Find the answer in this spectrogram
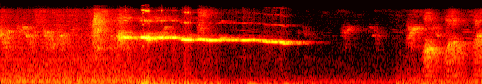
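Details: Pet African grey parrot indoors giving a long clear whistle that slides slowly downward, framed by brief squawky noises; owner's voice asking it to do a duck nearby.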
